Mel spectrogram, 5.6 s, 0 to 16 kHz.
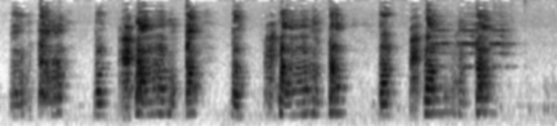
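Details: Pet Solomon Islands cockatoo 'cheering' for the Tokyo 2020 Olympics, mimicking speech in hoarse, harmonic, word-like syllables delivered in short bursts about every half second, around ten phrases in a row.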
